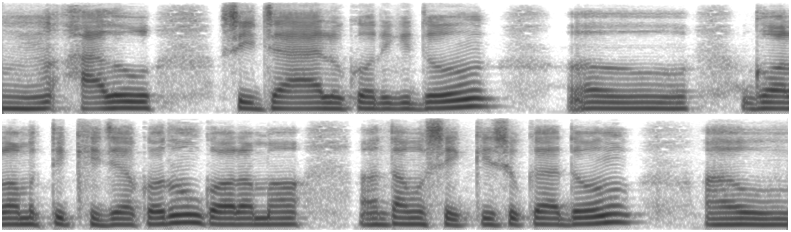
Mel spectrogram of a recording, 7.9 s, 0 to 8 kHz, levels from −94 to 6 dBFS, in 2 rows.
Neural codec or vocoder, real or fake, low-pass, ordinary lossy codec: codec, 16 kHz, 0.9 kbps, LongCat-Audio-Codec; fake; none; none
